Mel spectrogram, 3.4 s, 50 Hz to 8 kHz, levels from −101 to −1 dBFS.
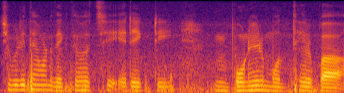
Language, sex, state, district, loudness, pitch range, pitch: Bengali, male, West Bengal, Jhargram, -19 LUFS, 125-145 Hz, 130 Hz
